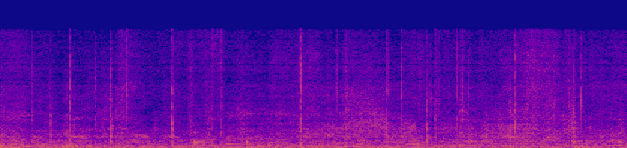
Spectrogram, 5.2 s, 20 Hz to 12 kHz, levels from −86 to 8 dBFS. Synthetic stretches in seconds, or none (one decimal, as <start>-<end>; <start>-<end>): 0.0-5.2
